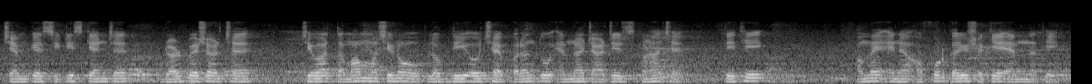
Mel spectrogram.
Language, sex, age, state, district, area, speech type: Gujarati, male, 18-30, Gujarat, Valsad, rural, spontaneous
